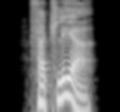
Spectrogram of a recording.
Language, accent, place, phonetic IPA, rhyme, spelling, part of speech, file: German, Germany, Berlin, [fɛɐ̯ˈklɛːɐ̯], -ɛːɐ̯, verklär, verb, De-verklär.ogg
- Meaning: 1. singular imperative of verklären 2. first-person singular present of verklären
